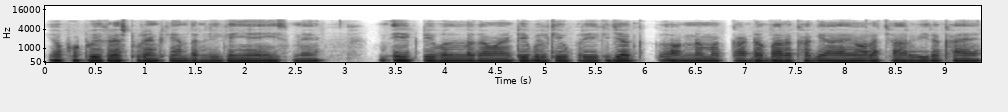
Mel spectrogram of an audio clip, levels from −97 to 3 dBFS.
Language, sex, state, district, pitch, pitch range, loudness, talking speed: Hindi, male, Himachal Pradesh, Shimla, 130 Hz, 130-135 Hz, -15 LUFS, 205 wpm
